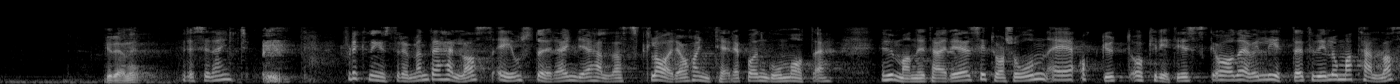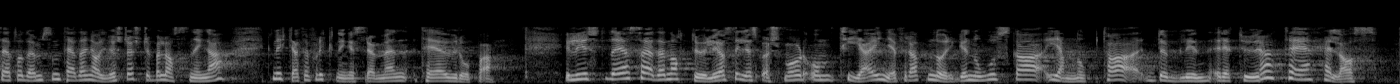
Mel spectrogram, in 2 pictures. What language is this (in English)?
Norwegian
